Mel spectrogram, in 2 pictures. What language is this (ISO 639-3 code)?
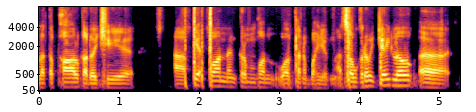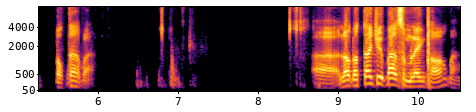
vie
